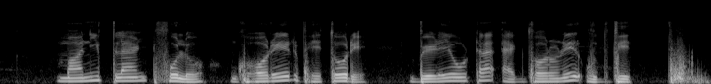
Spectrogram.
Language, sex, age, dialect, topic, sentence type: Bengali, male, 25-30, Standard Colloquial, agriculture, statement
